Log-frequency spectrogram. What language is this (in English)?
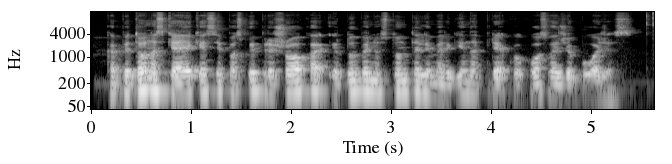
Lithuanian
